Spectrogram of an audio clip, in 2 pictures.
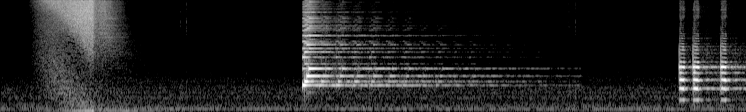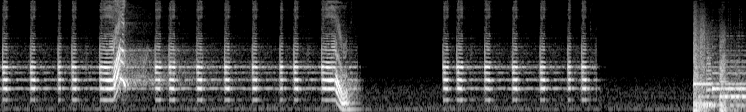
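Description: Electronic effects loop samples previewed one after another in BandLab's loop browser. First a rising swell of noise, then a chime that rings and fades over a few seconds. Then a fast stuttering pitched loop at about four pulses a second, with sudden downward pitch drops, which stops and later starts again briefly.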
